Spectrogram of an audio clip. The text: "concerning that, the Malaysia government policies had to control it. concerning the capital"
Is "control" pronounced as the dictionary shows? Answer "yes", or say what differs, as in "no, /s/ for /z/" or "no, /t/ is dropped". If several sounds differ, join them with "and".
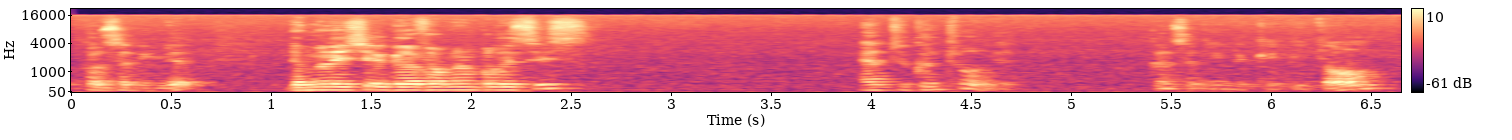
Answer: yes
